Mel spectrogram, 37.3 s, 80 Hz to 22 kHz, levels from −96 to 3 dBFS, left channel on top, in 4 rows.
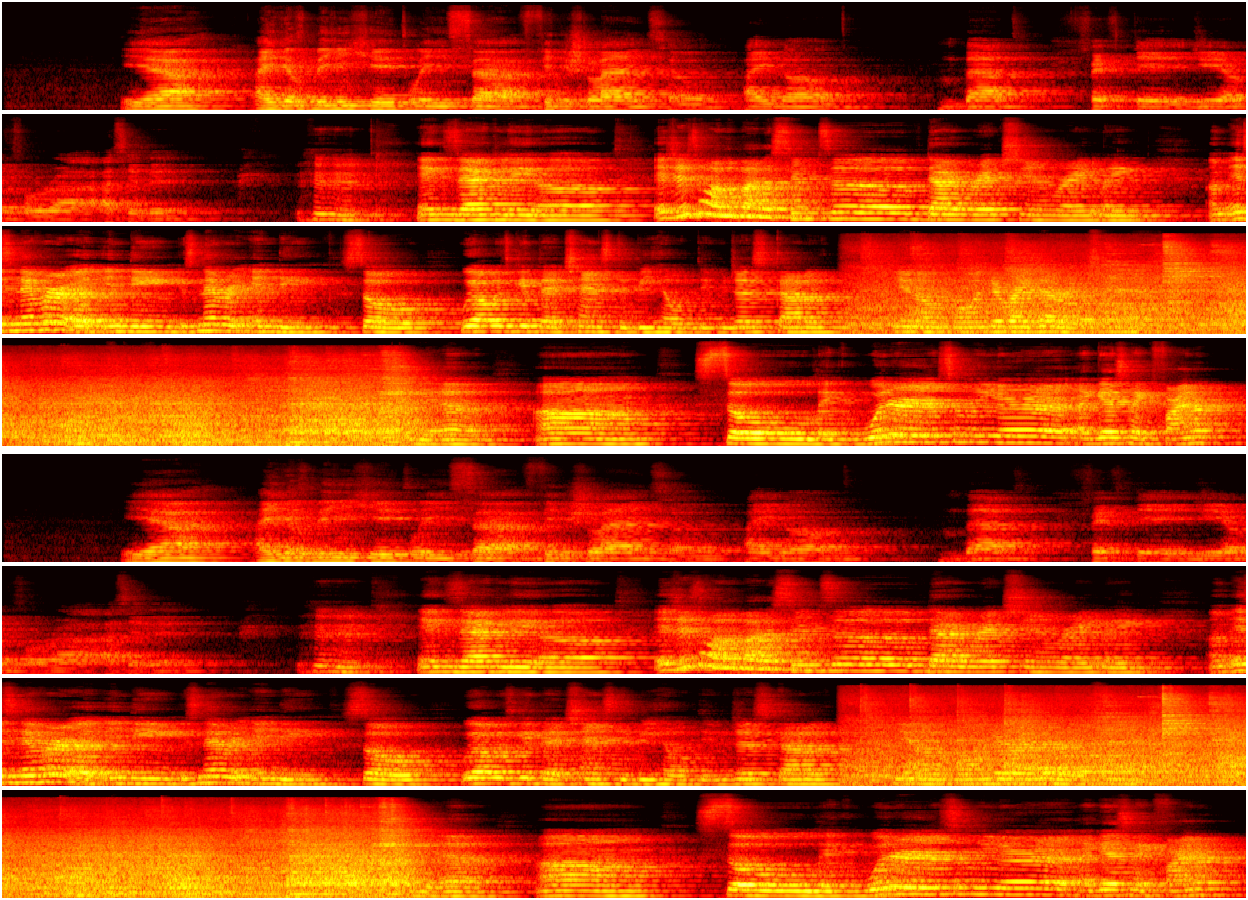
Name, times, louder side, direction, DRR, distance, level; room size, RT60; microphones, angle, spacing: voice 1, 0.9-1.6 1.9-6.2 7.0-7.5 8.2-10.6 28.6-29.7, left 2 dB, 80° left, 1 dB, 0.7 m, -34 dB
voice 2, 11.6-12.0 12.4-13.8 14.2-17.9 18.4-21.1 21.3-21.8 22.1-24.8 25.3-27.2 31.0-31.6 32.0-32.8 33.4-37.0, left 1 dB, 40° left, -1 dB, 0.4 m, -23 dB
sound 1, 24.9-31.0, right 2 dB, 65° right, 0.7 m, -24 dB
5.4 x 2.5 x 3.2 m, 1.3 s
head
